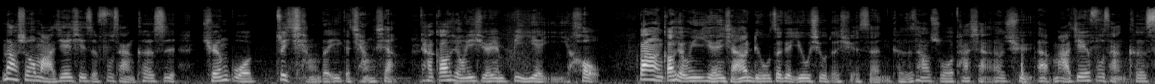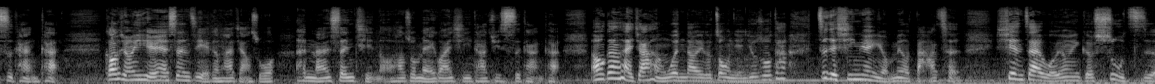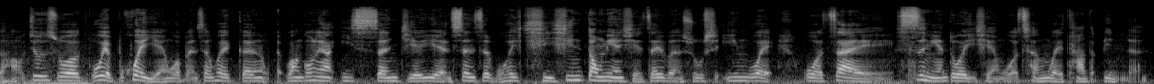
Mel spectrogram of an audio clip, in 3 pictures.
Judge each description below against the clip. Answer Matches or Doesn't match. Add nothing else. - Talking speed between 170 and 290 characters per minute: Doesn't match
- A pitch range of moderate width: Matches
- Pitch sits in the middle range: Matches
